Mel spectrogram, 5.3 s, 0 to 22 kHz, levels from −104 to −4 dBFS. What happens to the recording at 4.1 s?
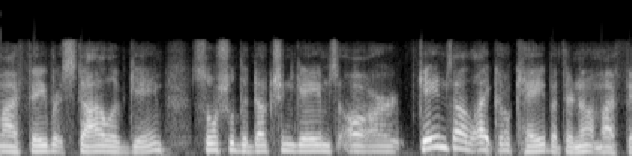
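At 4.1 s you're in the middle of a burst of AMR bit errors running from 3.88 to 4.28 s, right after "games are games I". That stretch fits about 20 codec frames arriving with flipped bits in their less protected parts, at an error rate of around 5 percent, while the checks on the critical bits still passed. The excitation pulses land in the wrong spots and the finer pitch, gain and spectral values drift. The voice keeps its pitch and level but turns hoarse, scratchy and gargly.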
